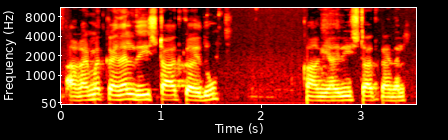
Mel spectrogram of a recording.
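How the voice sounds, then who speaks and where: A man teaching a live programming lesson, talking through code step by step and often asking his students whether it is clear. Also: on the high side, fairly even intonation, fairly quick, a little mellow. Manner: checks in often with questions to students. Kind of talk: live classroom coding lesson.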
